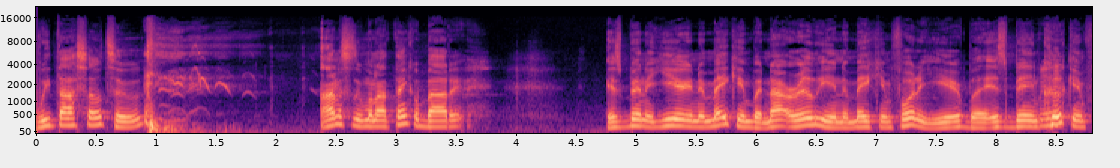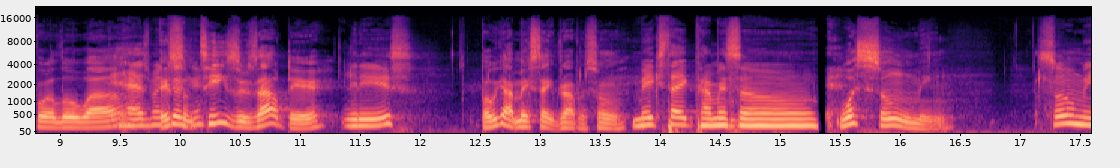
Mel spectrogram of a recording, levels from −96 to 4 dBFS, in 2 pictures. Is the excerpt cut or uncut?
cut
